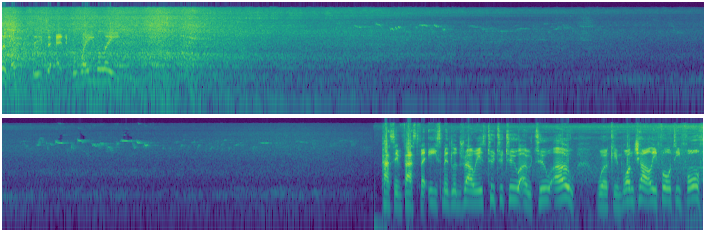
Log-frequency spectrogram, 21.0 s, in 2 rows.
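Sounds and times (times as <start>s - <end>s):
train low rumble: 0.0s - 11.4s
small birds chirping: 4.5s - 16.1s.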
